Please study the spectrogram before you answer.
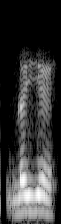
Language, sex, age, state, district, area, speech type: Manipuri, female, 45-60, Manipur, Kangpokpi, urban, conversation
